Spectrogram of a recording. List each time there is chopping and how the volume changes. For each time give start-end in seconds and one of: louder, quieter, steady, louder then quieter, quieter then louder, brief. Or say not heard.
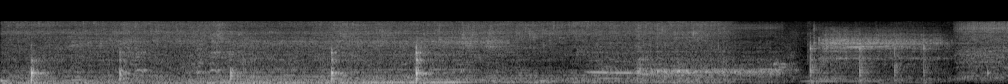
0.0-4.6 louder
8.1-10.0 brief.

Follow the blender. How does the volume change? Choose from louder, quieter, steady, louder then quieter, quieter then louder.
louder.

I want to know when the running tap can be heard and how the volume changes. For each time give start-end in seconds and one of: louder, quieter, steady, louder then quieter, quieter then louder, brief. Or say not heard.
0.0-10.0 quieter.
